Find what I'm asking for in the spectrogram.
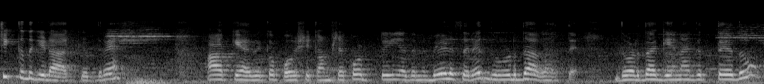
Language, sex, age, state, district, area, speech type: Kannada, female, 30-45, Karnataka, Chamarajanagar, rural, spontaneous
